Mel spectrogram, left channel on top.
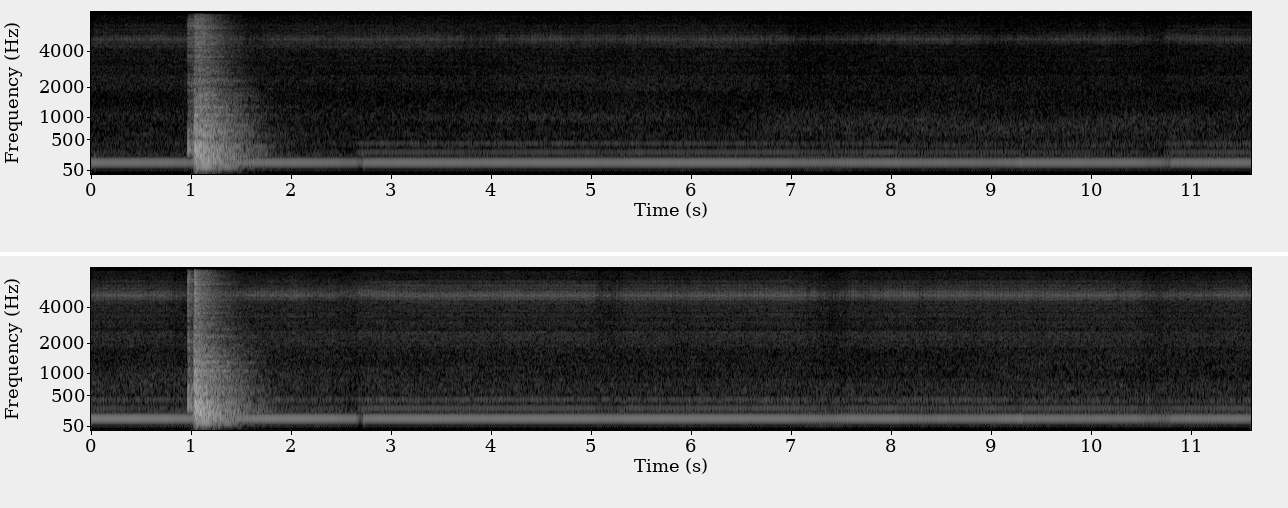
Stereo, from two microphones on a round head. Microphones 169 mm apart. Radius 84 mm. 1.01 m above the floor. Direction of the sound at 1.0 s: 55° right (ahead or behind).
